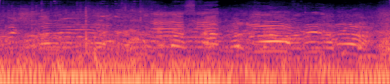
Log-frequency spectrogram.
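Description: A man shouts with distress close by.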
